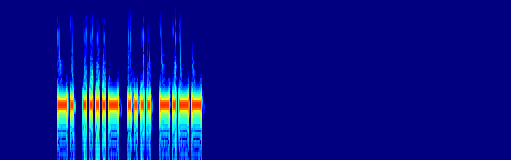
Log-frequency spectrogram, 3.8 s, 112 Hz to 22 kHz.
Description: Morse code, heard as a keyed tone, about 52 wpm, 700 Hz. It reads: N4HY
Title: USA Call Signs - 4 Characters - Repeated 2x - 50wpm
